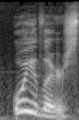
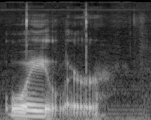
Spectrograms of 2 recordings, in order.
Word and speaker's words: Euler: theorem of chapter twelve Oilers theorem so we pronounce it like Euler Euler theorem says the number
